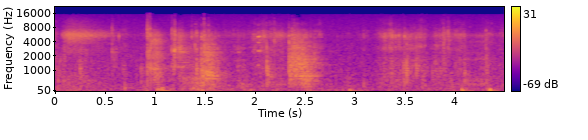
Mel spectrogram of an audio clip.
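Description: Heavy-duty reflective silver tarp crinkling and rustling in several short bursts as it is folded over and pushed into place by hand.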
